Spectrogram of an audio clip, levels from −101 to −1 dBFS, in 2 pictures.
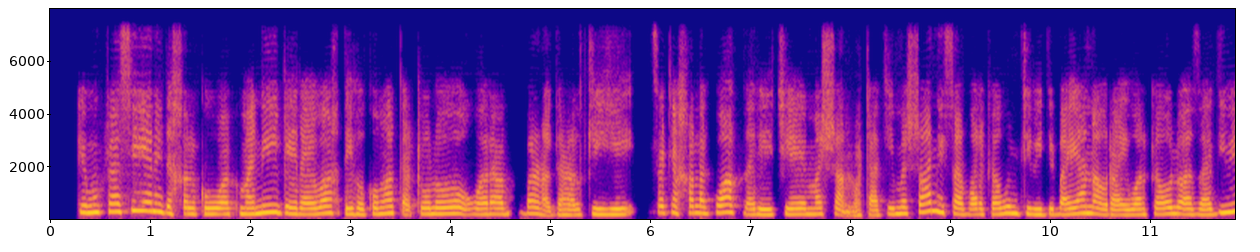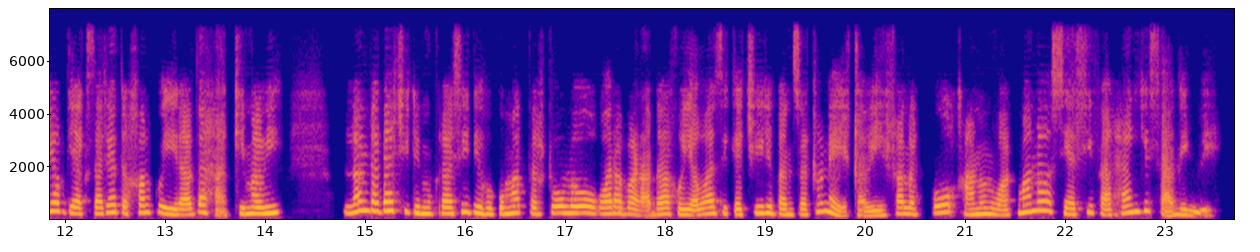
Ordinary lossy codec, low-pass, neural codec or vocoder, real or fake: none; 7.2 kHz; codec, 44.1 kHz, 2.6 kbps, DAC; fake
